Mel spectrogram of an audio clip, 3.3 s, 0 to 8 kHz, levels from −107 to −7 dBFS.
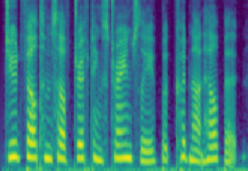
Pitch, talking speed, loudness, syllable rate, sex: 215 Hz, 180 wpm, -17 LUFS, 4.6 syllables/s, female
